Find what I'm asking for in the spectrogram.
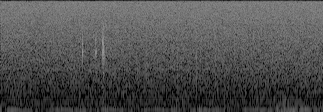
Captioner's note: gun clicks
